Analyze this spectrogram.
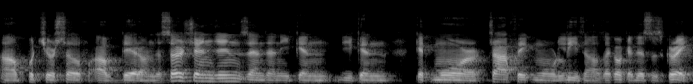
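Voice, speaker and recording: Moderate pace from a man with an Indian accent, fairly low pitch and ordinary pitch variation. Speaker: entrepreneur. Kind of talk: podcast interview. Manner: halting, many fillers.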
